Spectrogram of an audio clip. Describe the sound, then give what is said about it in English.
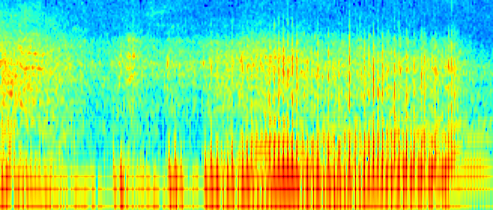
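A motorbike starts up after a few clattering knocks, then its engine settles into a loud, steady, buzzing run as the rider sets off. “He's dashing through the garden gate and straight for his motorbike. He's gone right past it, the twit. Oh, now he's come back to his bike. He's on. He's off. He's picked the bike up and he's on again.”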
